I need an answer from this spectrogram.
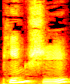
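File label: "ping2shi2", Mandarin Chinese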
